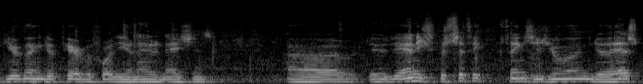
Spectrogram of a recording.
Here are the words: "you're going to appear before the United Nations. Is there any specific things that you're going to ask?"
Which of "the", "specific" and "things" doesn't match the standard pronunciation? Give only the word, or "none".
none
